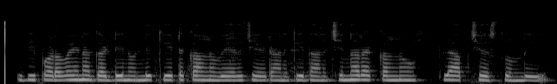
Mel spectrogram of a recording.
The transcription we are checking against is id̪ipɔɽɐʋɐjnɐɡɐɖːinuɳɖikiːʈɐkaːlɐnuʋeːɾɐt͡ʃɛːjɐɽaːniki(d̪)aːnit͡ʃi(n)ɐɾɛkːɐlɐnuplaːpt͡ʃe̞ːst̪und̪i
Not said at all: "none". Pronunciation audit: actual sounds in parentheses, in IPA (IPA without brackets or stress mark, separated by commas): d̪, nː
